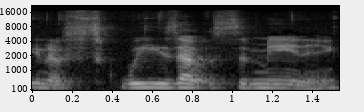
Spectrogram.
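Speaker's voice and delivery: ordinary delivery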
